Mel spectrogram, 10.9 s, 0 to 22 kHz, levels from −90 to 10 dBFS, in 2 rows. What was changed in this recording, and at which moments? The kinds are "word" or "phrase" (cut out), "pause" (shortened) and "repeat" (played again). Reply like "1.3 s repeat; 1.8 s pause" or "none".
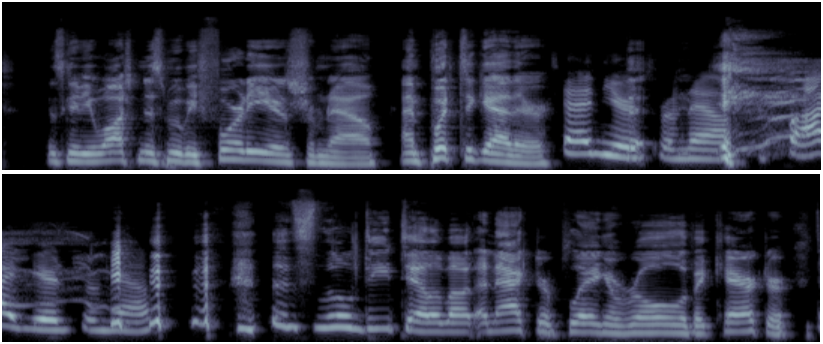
2.6 s pause

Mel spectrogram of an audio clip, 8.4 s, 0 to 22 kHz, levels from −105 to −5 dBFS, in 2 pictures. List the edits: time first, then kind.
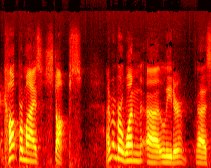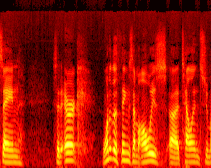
none

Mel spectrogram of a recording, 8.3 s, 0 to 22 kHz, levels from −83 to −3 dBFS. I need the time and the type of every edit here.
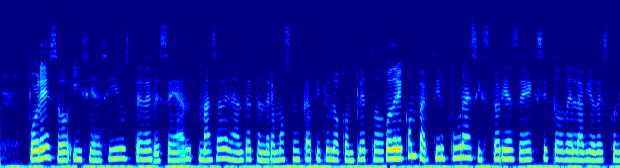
2.0 s word; 5.1 s phrase

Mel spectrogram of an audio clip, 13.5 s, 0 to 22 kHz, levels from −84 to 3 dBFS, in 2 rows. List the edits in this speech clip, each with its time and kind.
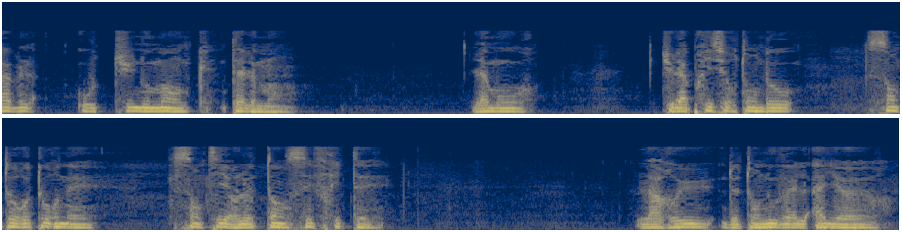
none

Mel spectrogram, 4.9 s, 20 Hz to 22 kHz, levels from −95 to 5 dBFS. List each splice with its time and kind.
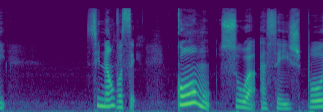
1.8 s word; 2.2 s pause; 3.8 s phrase

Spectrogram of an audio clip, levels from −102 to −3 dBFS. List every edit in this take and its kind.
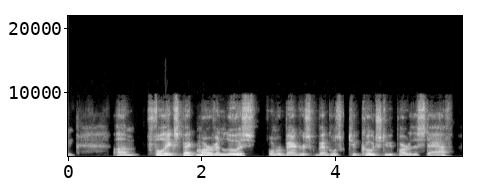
1.1 s pause; 2.9 s pause; 4.1 s word

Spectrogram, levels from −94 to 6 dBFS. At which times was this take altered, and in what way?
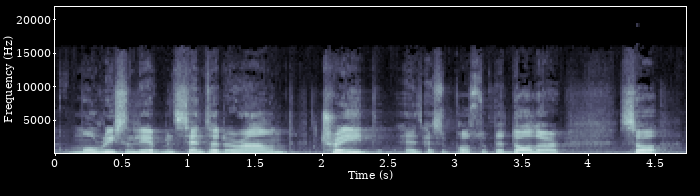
1.9 s pause; 2.7 s phrase; 3.2 s word

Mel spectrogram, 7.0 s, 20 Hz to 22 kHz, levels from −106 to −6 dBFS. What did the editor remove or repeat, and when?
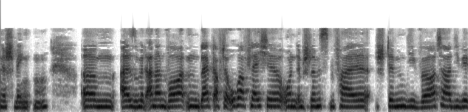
none

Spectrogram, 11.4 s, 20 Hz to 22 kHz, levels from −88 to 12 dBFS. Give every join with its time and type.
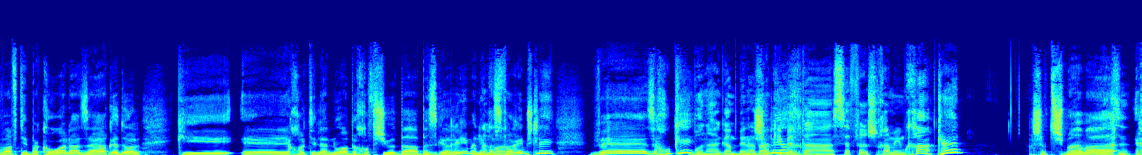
1.1 s word; 4.0 s word

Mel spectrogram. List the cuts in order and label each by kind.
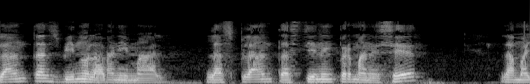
1.1 s word; 2.0 s pause; 3.4 s word

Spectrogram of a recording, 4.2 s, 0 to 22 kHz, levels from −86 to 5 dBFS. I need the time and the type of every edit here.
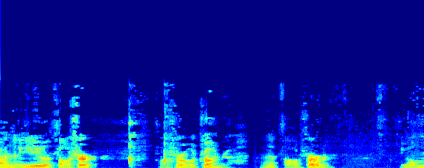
2.5 s pause

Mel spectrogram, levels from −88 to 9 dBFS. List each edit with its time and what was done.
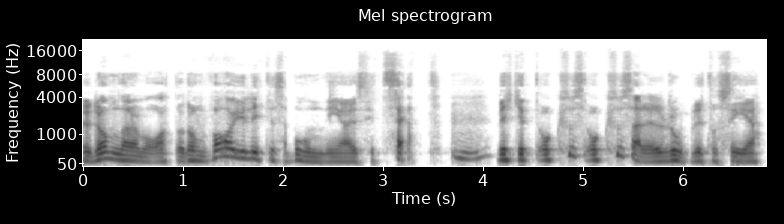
1.0 s word; 2.0 s word; 5.0 s repeat

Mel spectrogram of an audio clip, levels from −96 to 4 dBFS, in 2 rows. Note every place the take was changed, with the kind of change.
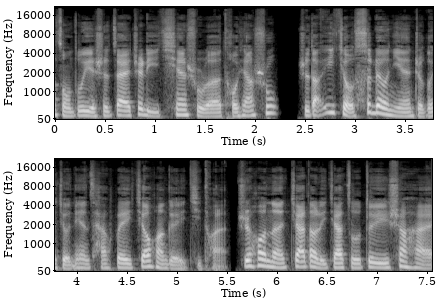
2.3 s pause; 5.5 s pause

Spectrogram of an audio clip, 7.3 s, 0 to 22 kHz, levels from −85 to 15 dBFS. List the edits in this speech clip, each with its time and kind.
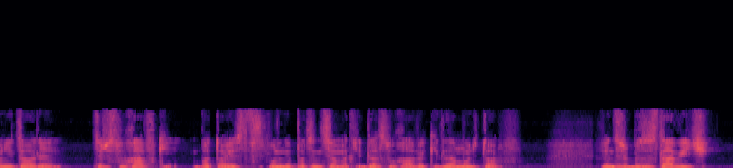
0.9 s word; 5.9 s pause

